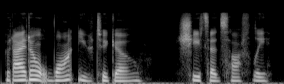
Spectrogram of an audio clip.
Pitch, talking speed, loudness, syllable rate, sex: 180 Hz, 210 wpm, -19 LUFS, 4.7 syllables/s, female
